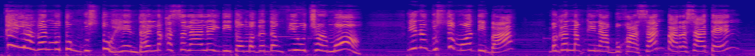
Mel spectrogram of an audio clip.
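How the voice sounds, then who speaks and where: A woman's voice: very high voice, expressive, quick pace, sharp tone, faint music behind, heavily acted. A woman playing a domineering mother in a radio drama, nagging and cutting in her delivery. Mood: angry scolding. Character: domineering, scolding mother pushing daughter toward money. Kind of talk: Tagalog radio drama acting.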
